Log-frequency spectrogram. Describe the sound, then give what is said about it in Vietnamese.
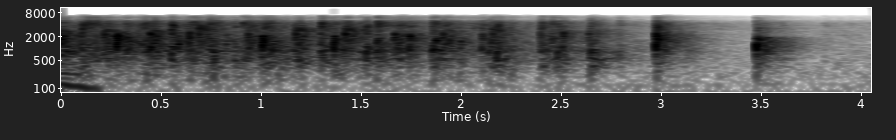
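An audience at a Buddhist dharma talk gives a brisk round of clapping. The applause thins out toward the end and finishes with a couple of isolated, sharper claps. “Xin quý vị vỗ tay một tràng.”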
